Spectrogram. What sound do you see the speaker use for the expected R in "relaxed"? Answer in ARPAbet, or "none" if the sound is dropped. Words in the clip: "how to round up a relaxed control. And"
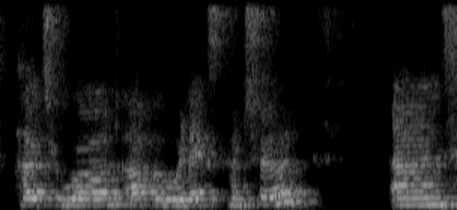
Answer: W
